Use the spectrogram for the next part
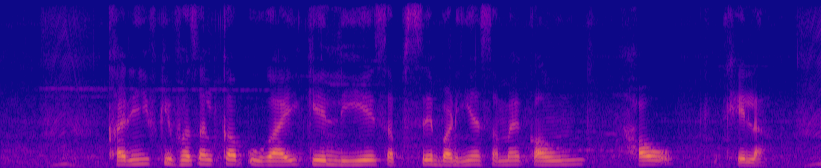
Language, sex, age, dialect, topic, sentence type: Bhojpuri, female, 25-30, Western, agriculture, question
